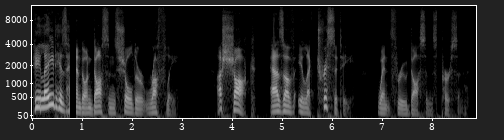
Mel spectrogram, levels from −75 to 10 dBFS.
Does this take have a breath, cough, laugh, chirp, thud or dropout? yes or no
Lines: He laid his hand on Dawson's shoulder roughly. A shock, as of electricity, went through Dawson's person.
yes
